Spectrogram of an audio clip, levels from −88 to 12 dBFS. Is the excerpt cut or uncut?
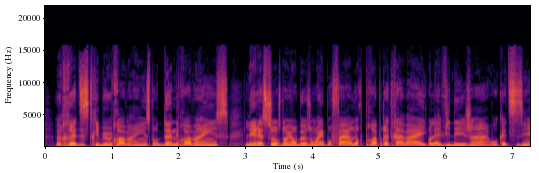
cut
